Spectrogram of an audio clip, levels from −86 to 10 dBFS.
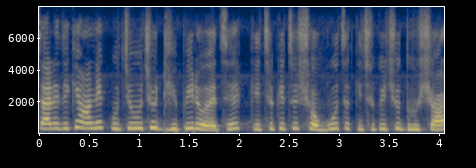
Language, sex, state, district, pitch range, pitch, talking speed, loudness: Bengali, female, West Bengal, Kolkata, 285-335 Hz, 320 Hz, 175 wpm, -17 LUFS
